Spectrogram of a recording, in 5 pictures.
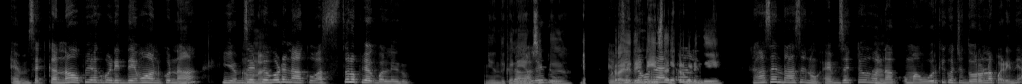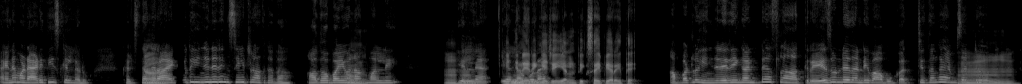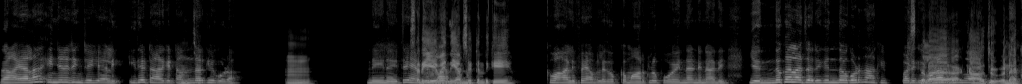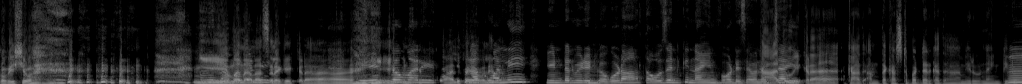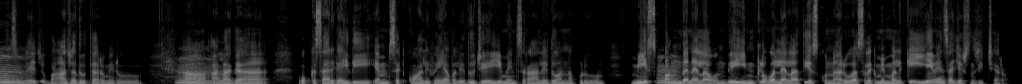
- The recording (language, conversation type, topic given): Telugu, podcast, బర్నౌట్ వచ్చినప్పుడు మీరు ఏమి చేశారు?
- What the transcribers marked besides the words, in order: in English: "ఎంసెట్"; other background noise; in English: "ఎంసెట్‌లో"; in English: "ఎంసెట్"; in English: "ఎంసెట్‌లో"; in English: "ర్యాంక్"; in English: "ఎంసేట్"; in English: "డాడీ"; in English: "ఇంజినీరింగ్ సీట్"; tapping; in English: "ఫిక్స్"; in English: "ఇంజినీరింగ్"; in English: "క్రేజ్"; in English: "ఎంసెట్"; in English: "ఇంజినీరింగ్"; in English: "టార్గెట్"; in English: "ఎంసెట్"; in English: "ఎంసెట్"; in English: "క్వాలిఫై"; laugh; chuckle; laughing while speaking: "ఏమనాలి?"; in English: "క్వాలిఫై"; in English: "ఇంటర్మీడియట్‌లో"; in English: "థౌజండ్‌కి నైన్ ఫార్టీ సెవెన్"; in English: "నైంటీ టూ పర్సంటేజ్"; in English: "ఎంసెట్ క్వాలిఫై"; in English: "జేఈఈ మెయిన్స్"; "మీకు" said as "మీమ్మలికి"; in English: "సజెషన్స్"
